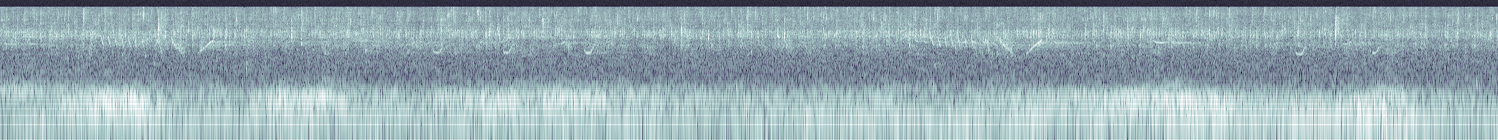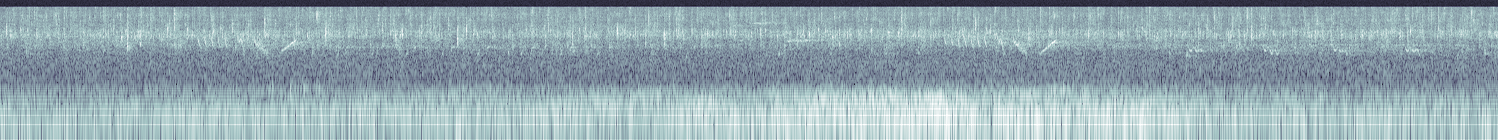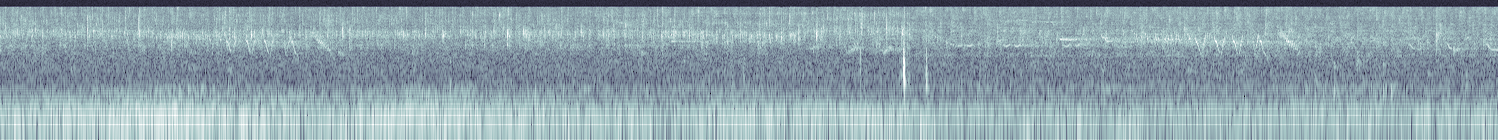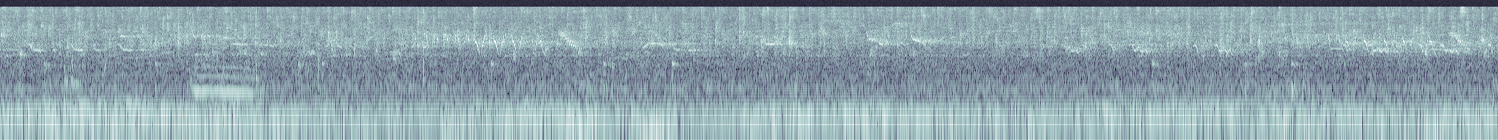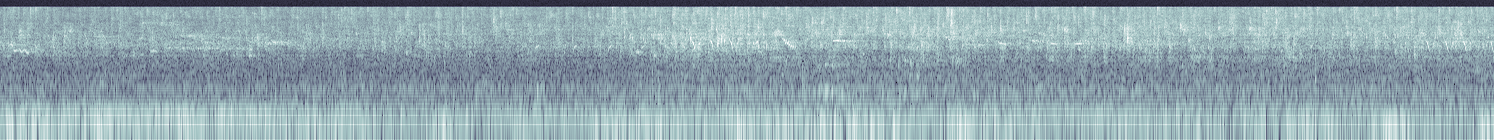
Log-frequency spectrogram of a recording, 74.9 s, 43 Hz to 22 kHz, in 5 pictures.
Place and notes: artificial pond, gutter
recorded june 1, 2008 - project: "hasenbrot - a private sound diary"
